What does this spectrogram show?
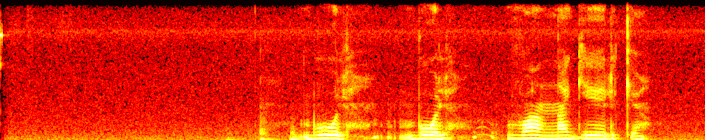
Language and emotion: Russian, sad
